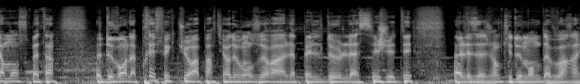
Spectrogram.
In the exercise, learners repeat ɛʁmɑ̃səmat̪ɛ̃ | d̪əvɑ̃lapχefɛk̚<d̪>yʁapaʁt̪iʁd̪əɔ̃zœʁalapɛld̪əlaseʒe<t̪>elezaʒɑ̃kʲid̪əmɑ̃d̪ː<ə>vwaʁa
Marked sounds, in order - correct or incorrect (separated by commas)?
incorrect, correct, incorrect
